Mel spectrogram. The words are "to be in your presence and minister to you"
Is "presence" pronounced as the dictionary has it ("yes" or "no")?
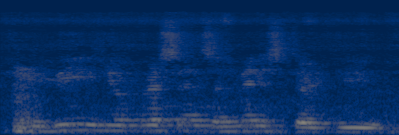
no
